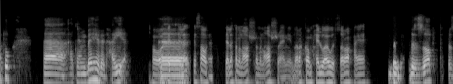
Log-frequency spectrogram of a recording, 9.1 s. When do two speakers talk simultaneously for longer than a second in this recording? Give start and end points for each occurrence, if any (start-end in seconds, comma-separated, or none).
none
